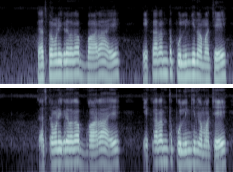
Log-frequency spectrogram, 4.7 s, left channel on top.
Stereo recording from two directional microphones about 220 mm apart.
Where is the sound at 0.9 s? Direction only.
20° right (ahead or behind).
